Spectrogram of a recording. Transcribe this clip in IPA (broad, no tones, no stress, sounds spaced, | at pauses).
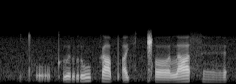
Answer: tʰ o̰ kʼ ɯ r u k a pʼ a sʲ ǁ ʌː l a s ɛ̤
